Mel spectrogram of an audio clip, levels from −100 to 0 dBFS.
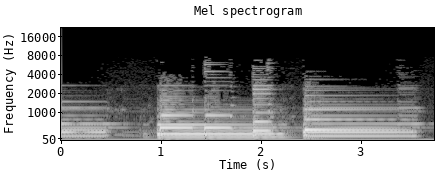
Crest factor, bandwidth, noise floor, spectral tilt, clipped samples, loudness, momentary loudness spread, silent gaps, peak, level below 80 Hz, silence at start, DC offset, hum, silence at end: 10 dB; 7 kHz; -36 dBFS; -7.5 dB/octave; under 0.1%; -16 LUFS; 11 LU; none; -4 dBFS; -52 dBFS; 0 s; 2%; none; 0.1 s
